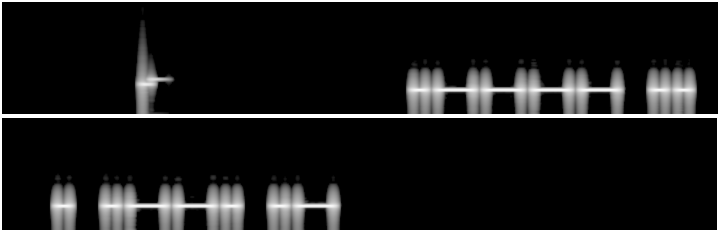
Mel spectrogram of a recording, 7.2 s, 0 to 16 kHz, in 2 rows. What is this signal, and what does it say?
Morse code, heard as a keyed tone, about 20 wpm, 700 Hz. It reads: 1I EPA
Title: Winter Field Day Exchanges Encore 20wpm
